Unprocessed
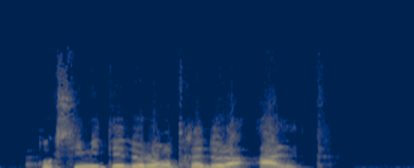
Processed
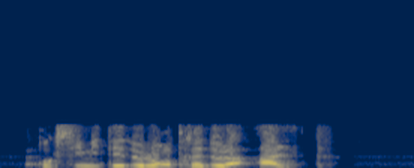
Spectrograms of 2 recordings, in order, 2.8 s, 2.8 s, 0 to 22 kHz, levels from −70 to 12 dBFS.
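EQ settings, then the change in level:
linear-phase brick-wall band-pass 360–5,600 Hz
+8.5 dB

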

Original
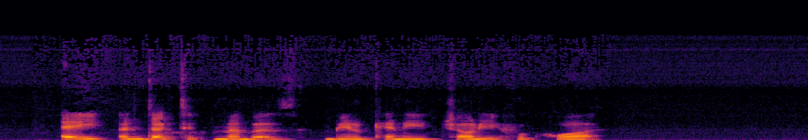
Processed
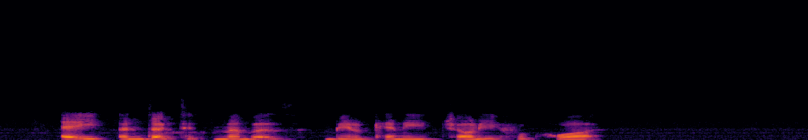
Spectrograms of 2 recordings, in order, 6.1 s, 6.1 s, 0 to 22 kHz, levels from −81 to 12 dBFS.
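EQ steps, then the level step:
loudspeaker in its box 360–2,700 Hz, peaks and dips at 400 Hz −10 dB, 570 Hz −4 dB, 920 Hz −8 dB, 1,400 Hz −5 dB, 2,200 Hz −7 dB
0.0 dB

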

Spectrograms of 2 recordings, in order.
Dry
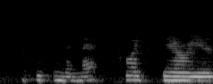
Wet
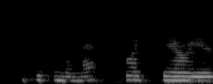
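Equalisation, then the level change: dynamic equaliser 3,000 Hz, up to +5 dB, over −52 dBFS, Q 0.93
high-frequency loss of the air 66 metres
−8.0 dB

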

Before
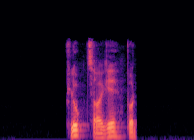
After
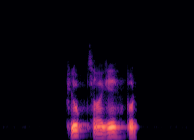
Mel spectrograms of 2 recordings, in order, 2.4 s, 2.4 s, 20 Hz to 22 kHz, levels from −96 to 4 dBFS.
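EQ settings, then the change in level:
formant filter u
high-frequency loss of the air 250 metres
high-shelf EQ 5,700 Hz −10 dB
+4.0 dB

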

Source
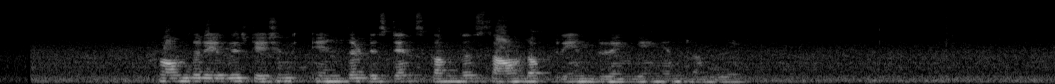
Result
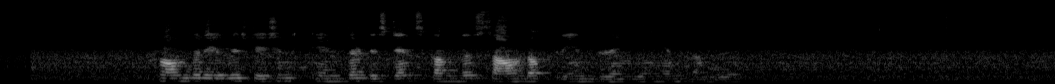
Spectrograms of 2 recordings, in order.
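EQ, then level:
high-pass filter 630 Hz 12 dB per octave
Butterworth band-reject 2,600 Hz, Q 1.3
high-shelf EQ 8,000 Hz +10 dB
−4.0 dB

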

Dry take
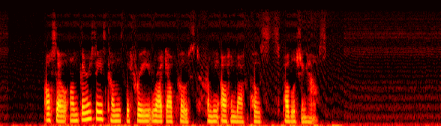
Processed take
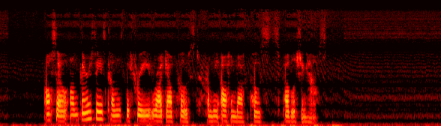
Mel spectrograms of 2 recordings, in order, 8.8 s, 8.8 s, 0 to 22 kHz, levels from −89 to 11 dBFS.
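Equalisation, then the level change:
tilt shelving filter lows −4.5 dB
low-shelf EQ 250 Hz −3.5 dB
phaser with its sweep stopped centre 900 Hz, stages 8
0.0 dB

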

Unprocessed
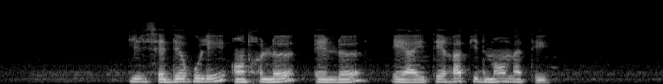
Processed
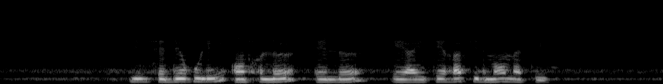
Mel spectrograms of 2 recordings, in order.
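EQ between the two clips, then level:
pair of resonant band-passes 410 Hz, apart 1.3 octaves
high-frequency loss of the air 67 metres
0.0 dB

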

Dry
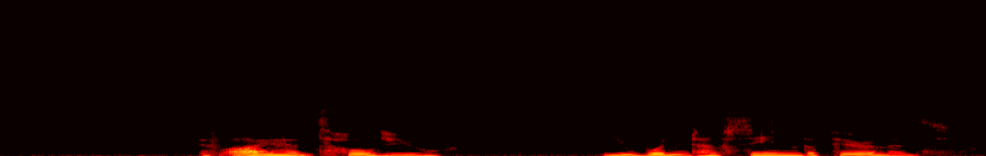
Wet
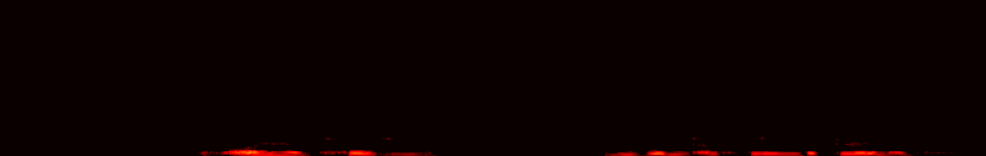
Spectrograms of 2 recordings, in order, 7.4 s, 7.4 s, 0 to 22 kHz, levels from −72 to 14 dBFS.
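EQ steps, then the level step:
formant filter e
high-frequency loss of the air 370 metres
parametric band 120 Hz −15 dB 0.58 octaves
0.0 dB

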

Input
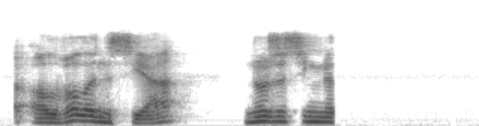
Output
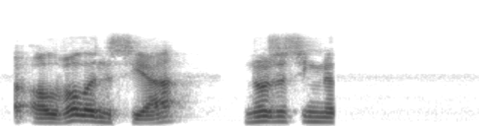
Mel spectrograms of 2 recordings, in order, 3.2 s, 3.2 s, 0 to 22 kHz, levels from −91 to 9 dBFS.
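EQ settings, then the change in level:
band-pass filter 470–6,400 Hz
high-frequency loss of the air 380 metres
+9.0 dB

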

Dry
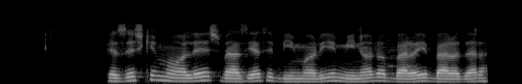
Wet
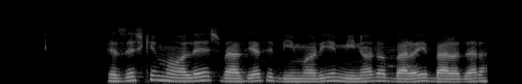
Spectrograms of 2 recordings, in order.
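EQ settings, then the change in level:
high-frequency loss of the air 390 metres
parametric band 400 Hz −9.5 dB 2.1 octaves
+3.5 dB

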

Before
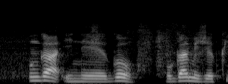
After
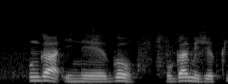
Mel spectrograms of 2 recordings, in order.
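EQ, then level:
low-pass filter 2,000 Hz 6 dB per octave
0.0 dB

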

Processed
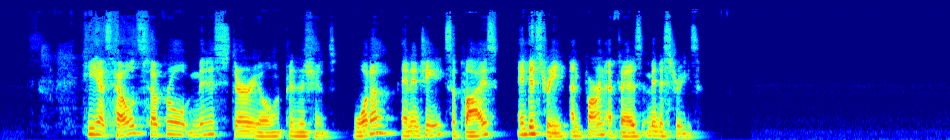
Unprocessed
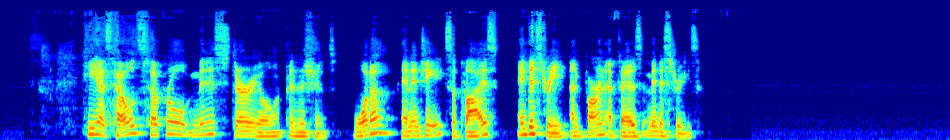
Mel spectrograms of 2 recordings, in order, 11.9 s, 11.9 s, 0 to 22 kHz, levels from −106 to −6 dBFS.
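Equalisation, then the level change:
mains-hum notches 50/100/150/200 Hz
0.0 dB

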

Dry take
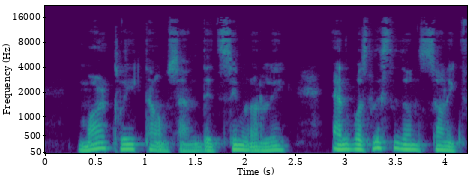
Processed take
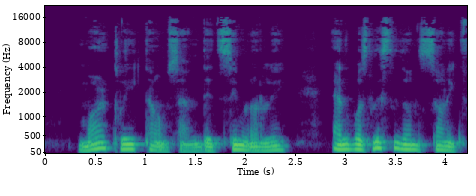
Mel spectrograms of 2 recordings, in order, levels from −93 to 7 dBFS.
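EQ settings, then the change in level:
high-pass filter 170 Hz 12 dB per octave
flat-topped bell 1,300 Hz −13 dB 3 octaves
flat-topped bell 3,200 Hz −10 dB
+9.0 dB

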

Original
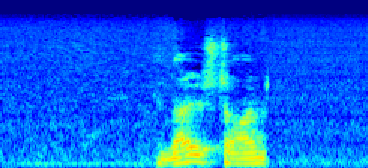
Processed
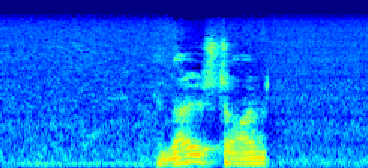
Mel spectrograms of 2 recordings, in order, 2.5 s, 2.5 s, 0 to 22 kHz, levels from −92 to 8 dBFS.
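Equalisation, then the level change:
dynamic equaliser 920 Hz, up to −7 dB, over −41 dBFS, Q 0.95
+1.5 dB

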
